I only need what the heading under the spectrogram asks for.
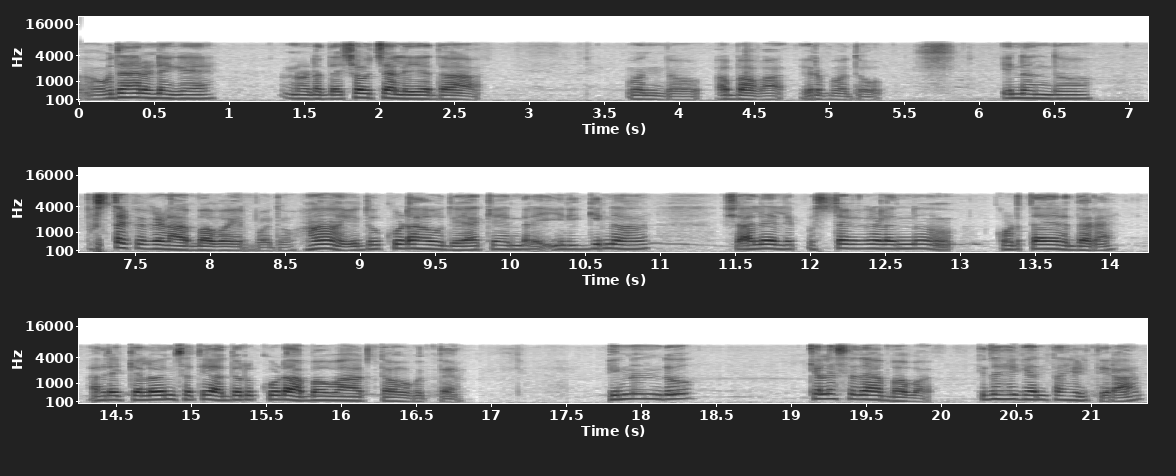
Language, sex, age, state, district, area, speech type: Kannada, male, 18-30, Karnataka, Shimoga, rural, spontaneous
